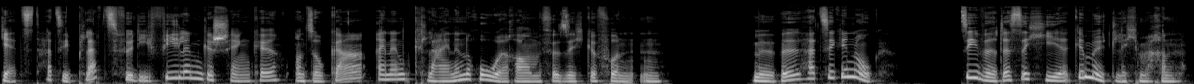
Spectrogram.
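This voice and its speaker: A woman reading simple stories for language learners as a narrator, in a slow, careful storytelling style. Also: on the low side, very animated, creaky, no echo, clean studio sound.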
